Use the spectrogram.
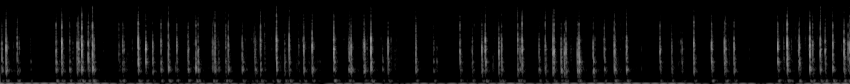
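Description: Rapid two-handed fingertip typing on a Bear65 mechanical keyboard with blank white matte ceramic Cerakey keycaps on a steel plate, resting on white cloth. Dense, bright, clicky keystrokes come in quick bursts with brief pauses, each tap short and sharp with almost no ring and a faint low thump beneath.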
